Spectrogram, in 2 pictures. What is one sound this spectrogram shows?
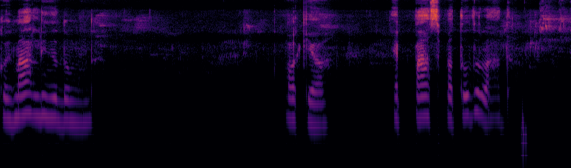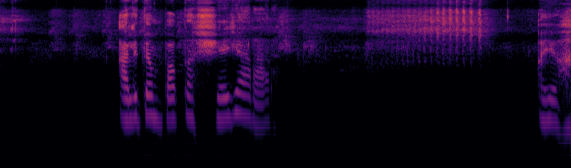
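A bird calls out in loud, repeated squawks nearby.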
